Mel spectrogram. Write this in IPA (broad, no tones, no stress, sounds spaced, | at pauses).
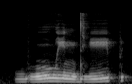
bʱ u w i n dʱ i p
